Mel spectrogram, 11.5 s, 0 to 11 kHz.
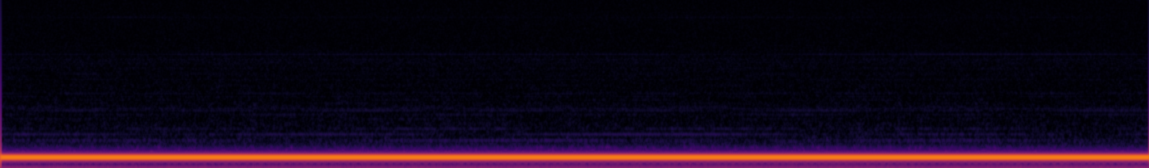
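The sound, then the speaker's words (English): A steady, pure low-pitched sine tone hums continuously at an even volume for about eleven seconds, with no voices or other sounds alongside it. “When these frequencies are played separately, you hear 2 distinct and solid tones.”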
